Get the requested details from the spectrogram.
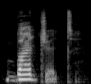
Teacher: Our has an O diphthong, And then budget, it has a stress on the first syllable with a short O sound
